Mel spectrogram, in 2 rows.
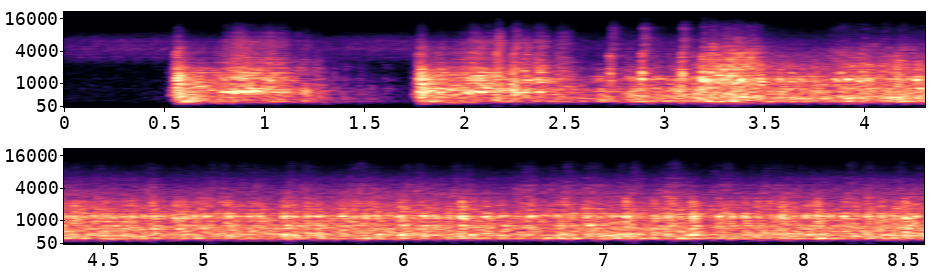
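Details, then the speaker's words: Second Massey Harris model 30, fuel shut off and run dry so the float bowl must refill. It catches after cranking and runs rough with a constant rumble underneath. The rumble is a worn throw-out bearing, noisy since an engine rebuild about 15 years ago and steadily getting worse. "That rumbling you're hearing is a throw out bearing. Um, I did a total engine rebuild on this thing."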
